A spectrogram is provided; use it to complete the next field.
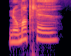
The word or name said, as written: nummerplade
